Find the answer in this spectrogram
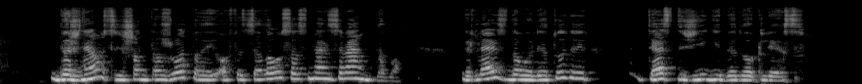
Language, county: Lithuanian, Alytus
